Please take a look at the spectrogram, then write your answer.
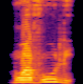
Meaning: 1. umbrella (cloth-covered frame used for protection against rain or sun) 2. umbrella (anything that provides protection) 3. auspices
- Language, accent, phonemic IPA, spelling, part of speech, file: Swahili, Kenya, /mʷɑˈvu.li/, mwavuli, noun, Sw-ke-mwavuli.flac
